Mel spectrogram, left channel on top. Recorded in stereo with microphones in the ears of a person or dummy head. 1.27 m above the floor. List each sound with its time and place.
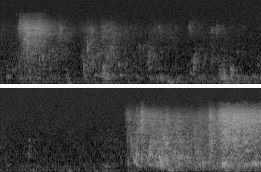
Only background noise.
